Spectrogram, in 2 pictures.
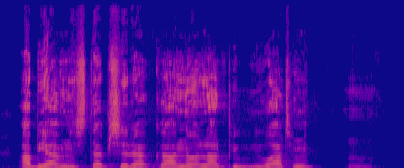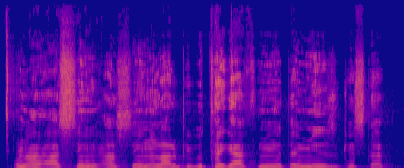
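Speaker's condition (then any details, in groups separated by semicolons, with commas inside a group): No condition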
